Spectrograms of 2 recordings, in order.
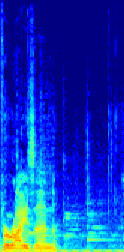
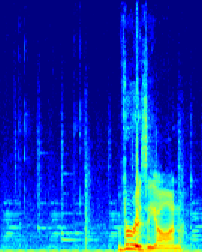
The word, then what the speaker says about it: Virizion: You'll understand why I made that joke, because this always gets called Verizon. Virizion. Virizion, which is the same in Japanese.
